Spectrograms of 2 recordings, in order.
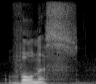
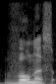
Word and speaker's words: vulnus: Now, the Latin word of the week is vulnus. Vulnus, or if you want to use classical pronunciation, vulnus.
